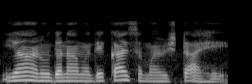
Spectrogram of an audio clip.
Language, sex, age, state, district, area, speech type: Marathi, male, 18-30, Maharashtra, Nanded, rural, read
